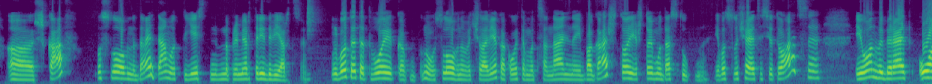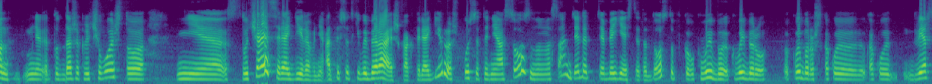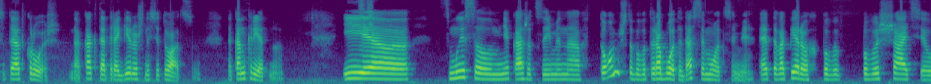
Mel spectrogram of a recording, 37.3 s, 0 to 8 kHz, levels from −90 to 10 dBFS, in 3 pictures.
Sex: female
